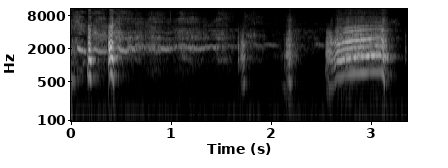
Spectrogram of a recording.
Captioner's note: laughs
